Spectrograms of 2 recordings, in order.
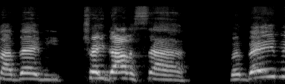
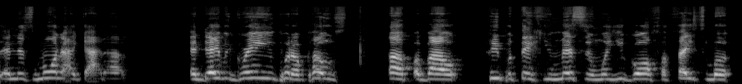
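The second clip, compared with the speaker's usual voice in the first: ordinary talk, nothing marked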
